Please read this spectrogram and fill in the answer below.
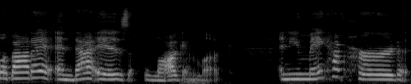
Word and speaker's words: Lagenlook: Again, that's not always, but that is just a trend that I've been noticing in log and look clothing. So log and look is spelled Lagenlook, and if you have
